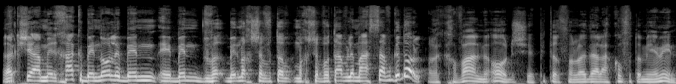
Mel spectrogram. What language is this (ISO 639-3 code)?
heb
